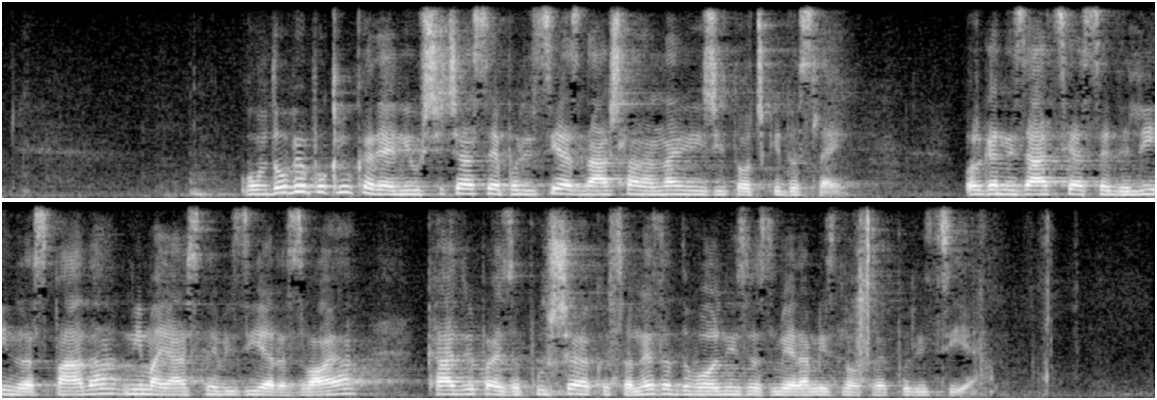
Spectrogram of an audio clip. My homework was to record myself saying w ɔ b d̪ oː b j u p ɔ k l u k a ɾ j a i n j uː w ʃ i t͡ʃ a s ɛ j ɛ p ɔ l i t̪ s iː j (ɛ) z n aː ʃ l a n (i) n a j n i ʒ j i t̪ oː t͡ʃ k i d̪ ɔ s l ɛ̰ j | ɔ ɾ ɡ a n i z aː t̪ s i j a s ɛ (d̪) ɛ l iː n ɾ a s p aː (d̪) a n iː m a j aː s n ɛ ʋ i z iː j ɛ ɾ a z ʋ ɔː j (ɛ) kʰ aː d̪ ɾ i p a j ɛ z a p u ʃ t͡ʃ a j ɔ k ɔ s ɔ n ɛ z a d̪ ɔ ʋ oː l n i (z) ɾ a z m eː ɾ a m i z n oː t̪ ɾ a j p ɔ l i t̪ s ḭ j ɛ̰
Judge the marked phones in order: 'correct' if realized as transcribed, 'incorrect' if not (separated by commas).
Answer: incorrect, incorrect, correct, correct, incorrect, correct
